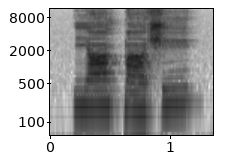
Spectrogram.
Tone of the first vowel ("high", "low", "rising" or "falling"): high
